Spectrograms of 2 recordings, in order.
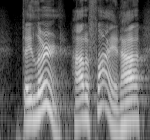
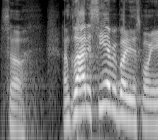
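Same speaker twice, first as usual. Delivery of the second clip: ordinary delivery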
